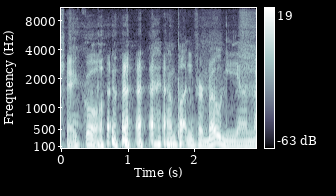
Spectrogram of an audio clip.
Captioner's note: laughter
